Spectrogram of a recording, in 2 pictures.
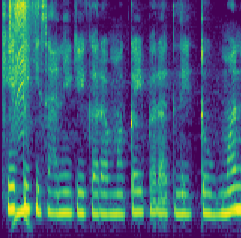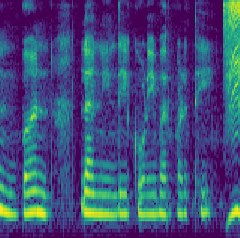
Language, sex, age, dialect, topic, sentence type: Chhattisgarhi, female, 18-24, Western/Budati/Khatahi, agriculture, statement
